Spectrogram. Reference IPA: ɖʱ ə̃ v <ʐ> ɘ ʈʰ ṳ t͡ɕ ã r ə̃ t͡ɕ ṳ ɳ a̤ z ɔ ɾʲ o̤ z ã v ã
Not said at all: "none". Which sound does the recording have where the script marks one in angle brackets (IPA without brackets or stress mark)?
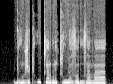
ʐ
